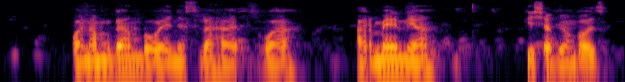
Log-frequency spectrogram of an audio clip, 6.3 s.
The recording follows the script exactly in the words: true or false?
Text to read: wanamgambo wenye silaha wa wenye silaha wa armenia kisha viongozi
false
